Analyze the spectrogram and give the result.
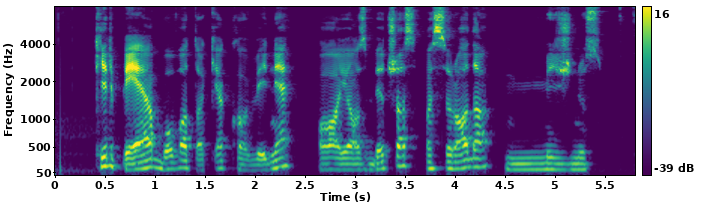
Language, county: Lithuanian, Vilnius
